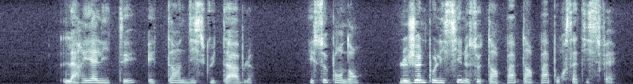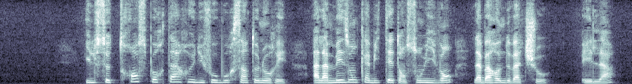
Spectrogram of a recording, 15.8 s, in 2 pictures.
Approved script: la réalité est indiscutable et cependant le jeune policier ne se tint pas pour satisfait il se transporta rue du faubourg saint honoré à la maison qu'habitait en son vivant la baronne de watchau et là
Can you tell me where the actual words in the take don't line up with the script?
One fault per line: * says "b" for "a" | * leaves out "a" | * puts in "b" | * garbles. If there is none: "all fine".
* puts in "tint pas"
